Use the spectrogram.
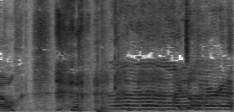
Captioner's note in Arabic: تضحك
